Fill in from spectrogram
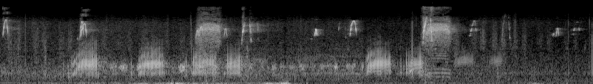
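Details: Hunting recording of see-see partridge: a series of rasping harmonic calls and piercing high squeals, delivered unevenly, several birds seemingly overlapping in a busy, scratchy chorus.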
